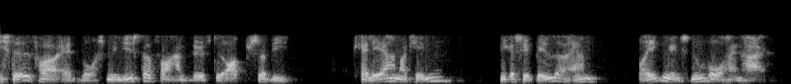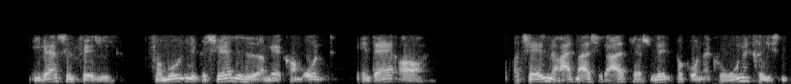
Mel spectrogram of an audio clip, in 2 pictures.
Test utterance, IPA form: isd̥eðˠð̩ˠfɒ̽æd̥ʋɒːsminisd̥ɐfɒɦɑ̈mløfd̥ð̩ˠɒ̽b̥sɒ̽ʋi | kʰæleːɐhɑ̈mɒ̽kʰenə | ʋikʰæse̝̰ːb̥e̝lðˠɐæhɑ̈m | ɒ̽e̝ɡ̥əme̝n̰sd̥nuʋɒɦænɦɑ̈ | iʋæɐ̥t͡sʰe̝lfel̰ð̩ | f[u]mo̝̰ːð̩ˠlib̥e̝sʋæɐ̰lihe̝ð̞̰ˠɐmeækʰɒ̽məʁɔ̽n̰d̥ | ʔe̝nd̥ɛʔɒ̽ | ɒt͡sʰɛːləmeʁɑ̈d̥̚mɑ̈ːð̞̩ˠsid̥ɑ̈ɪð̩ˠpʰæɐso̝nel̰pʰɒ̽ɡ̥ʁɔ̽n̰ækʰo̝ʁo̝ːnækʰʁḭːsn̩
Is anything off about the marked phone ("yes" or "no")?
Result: yes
